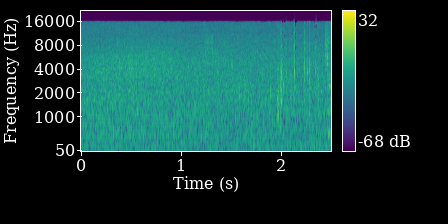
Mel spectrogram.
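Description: Steady wind and sea noise, an even rush, with a low steady hum underneath.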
